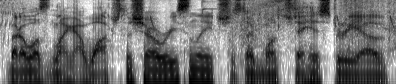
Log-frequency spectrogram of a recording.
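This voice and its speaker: A man's voice: sits low, fairly even intonation, quick pace, noisy background. A man streaming a video game, chatting casually and joking as he plays. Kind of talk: casual gameplay commentary.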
